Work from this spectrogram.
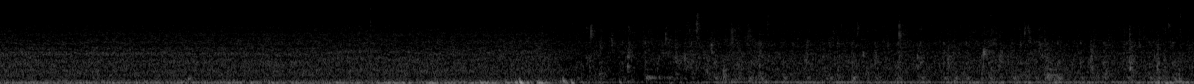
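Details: Steady rain and trickling water with low rumbling noise, and no animal voice.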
